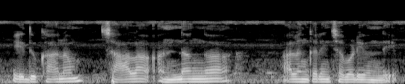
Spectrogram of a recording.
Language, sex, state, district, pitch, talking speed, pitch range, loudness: Telugu, male, Telangana, Hyderabad, 120 Hz, 90 wpm, 115-130 Hz, -13 LUFS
